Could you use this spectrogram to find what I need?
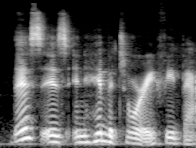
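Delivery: ordinary delivery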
